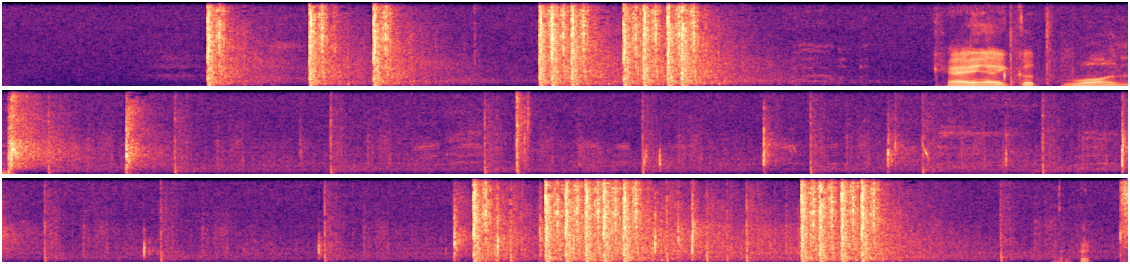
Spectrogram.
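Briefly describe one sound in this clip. Bullets strike metal close by in sharp, rapid cracks.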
